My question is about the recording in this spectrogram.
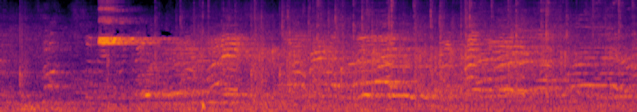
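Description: Wheelchair basketball game sounds in a gym: players' voices calling out on court and a basketball bouncing on the hardwood, with a brief, sharp high-pitched sound about a second in.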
